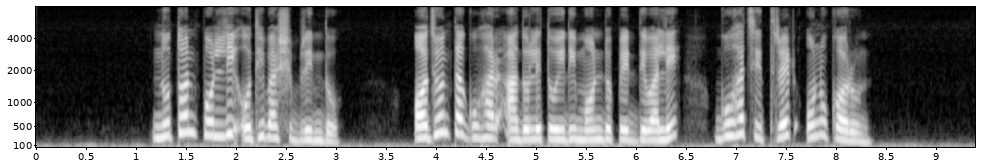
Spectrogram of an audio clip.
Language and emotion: Bengali, neutral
